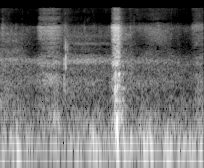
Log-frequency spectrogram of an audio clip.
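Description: Akita Inu sniffing the ground, with one short, sharp sound from the dog about a second in.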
